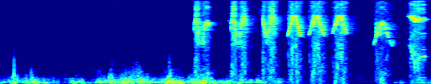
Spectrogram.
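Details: Javan bush lark song begins after two seconds of low background rumble: a quick series of bright, high, chirpy notes, some slurred downward, at roughly four per second.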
